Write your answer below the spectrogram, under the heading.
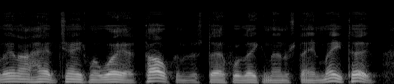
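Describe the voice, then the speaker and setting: Over a quiet background, a man with an Appalachian accent speaks very fast at a medium pitch in a dark, mellow tone. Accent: Appalachian mountain English. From southern Appalachian mountains. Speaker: Marine veteran. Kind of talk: interview testimony. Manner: folksy storytelling.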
